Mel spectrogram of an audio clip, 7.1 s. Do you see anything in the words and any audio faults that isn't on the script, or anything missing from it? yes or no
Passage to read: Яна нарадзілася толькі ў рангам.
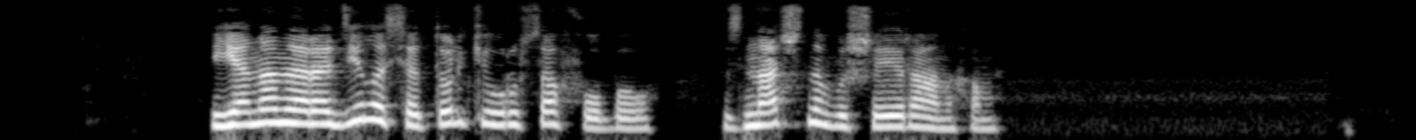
yes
